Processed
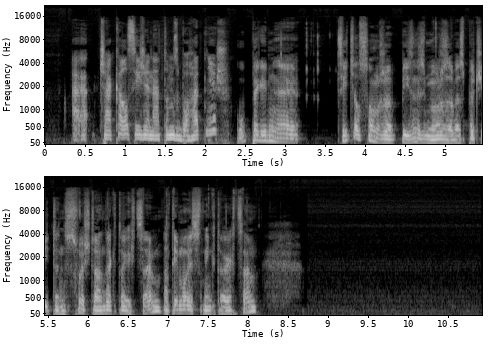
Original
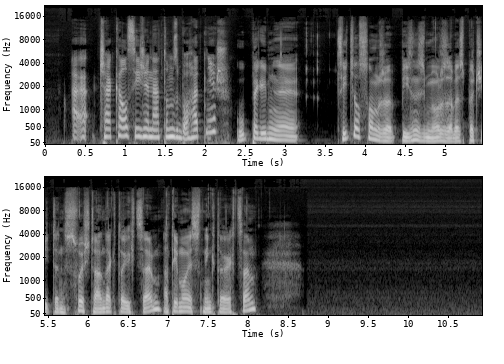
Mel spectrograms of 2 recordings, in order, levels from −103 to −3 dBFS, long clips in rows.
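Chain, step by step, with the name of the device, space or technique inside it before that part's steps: ring-modulated robot voice (ring modulator 51 Hz; comb 7.3 ms); gain -4 dB

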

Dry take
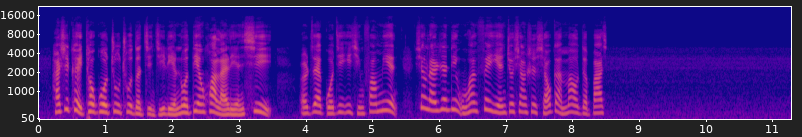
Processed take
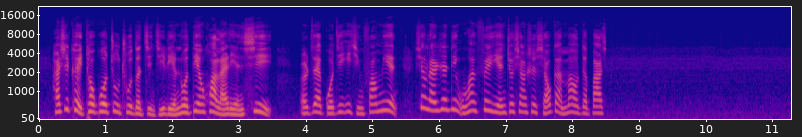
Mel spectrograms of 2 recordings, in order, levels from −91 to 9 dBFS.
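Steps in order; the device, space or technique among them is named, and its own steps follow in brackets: warped LP (record warp 33 1/3 rpm, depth 100 cents; crackle 77/s -51 dBFS; pink noise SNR 39 dB)

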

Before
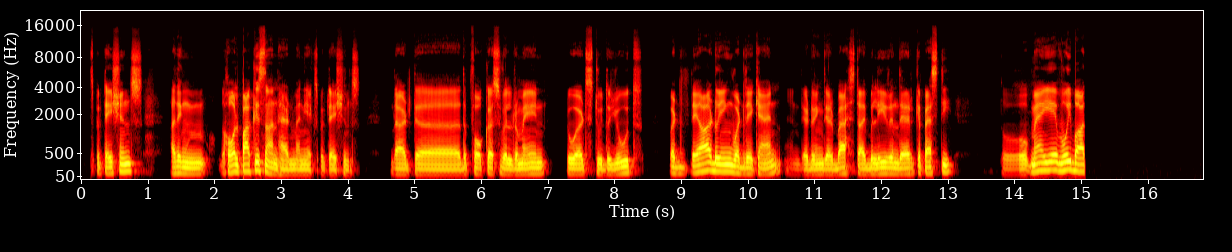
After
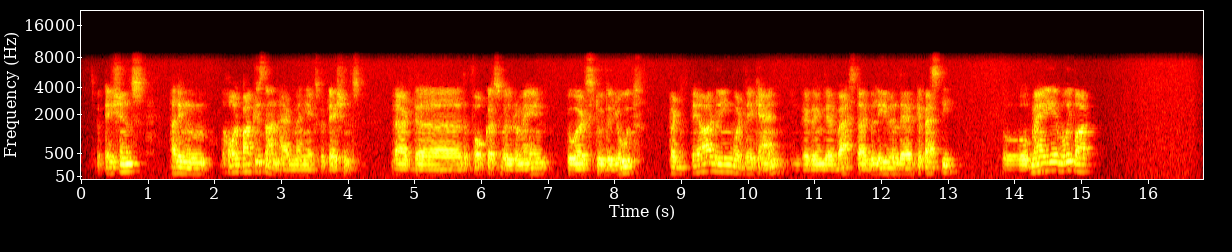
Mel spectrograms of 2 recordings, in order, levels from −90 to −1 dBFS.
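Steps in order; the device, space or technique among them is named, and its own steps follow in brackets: 11.16–11.8 HPF 53 Hz; filmed off a television (BPF 270–6900 Hz; bell 1200 Hz +11 dB 0.42 oct; reverb RT60 0.35 s, pre-delay 3 ms, DRR -2.5 dB; white noise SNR 23 dB; AGC gain up to 12 dB; gain -1 dB; AAC 32 kbps 16000 Hz)

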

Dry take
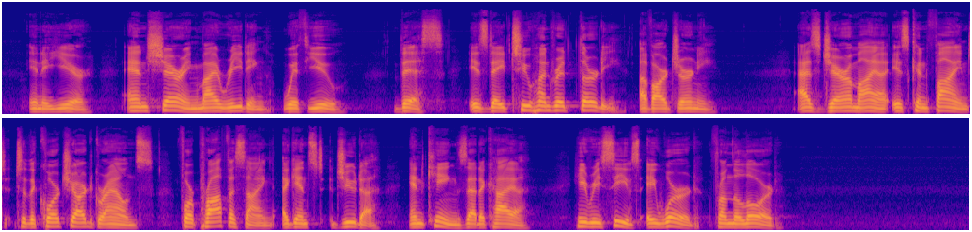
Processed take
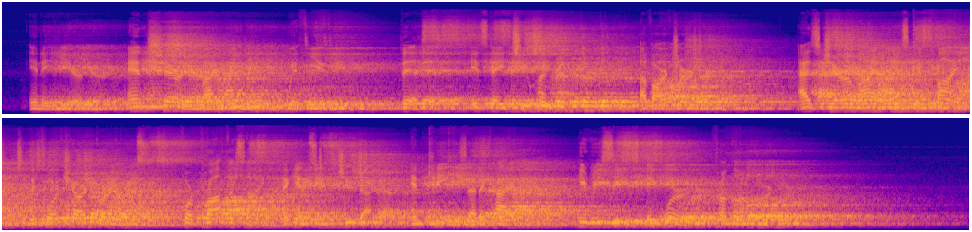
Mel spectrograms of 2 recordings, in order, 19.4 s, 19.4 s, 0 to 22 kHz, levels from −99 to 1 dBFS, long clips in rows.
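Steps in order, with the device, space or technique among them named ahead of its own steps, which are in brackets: stadium PA (HPF 210 Hz 24 dB/oct; bell 2000 Hz +5 dB 0.62 oct; loudspeakers at several distances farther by 66 m -4 dB, 82 m -6 dB; reverb RT60 2.9 s, pre-delay 0.102 s, DRR 0 dB)

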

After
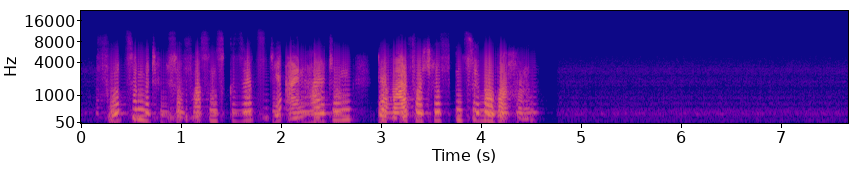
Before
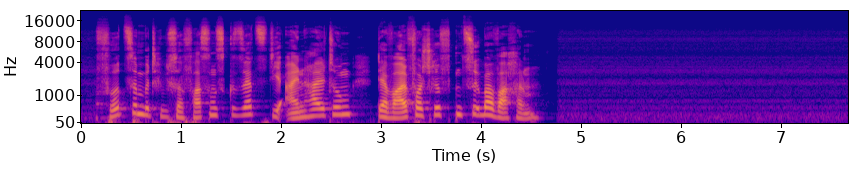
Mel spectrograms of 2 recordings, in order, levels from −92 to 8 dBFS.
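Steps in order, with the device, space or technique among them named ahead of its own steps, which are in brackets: ring modulator pedal into a guitar cabinet (polarity switched at an audio rate 150 Hz; speaker cabinet 86–4500 Hz, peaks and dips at 140 Hz -4 dB, 260 Hz +8 dB, 540 Hz -5 dB, 1500 Hz -5 dB); gain -5 dB

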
